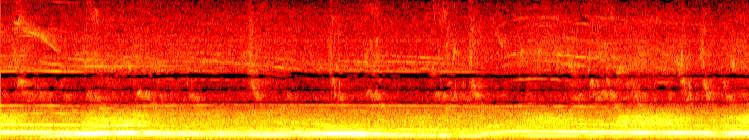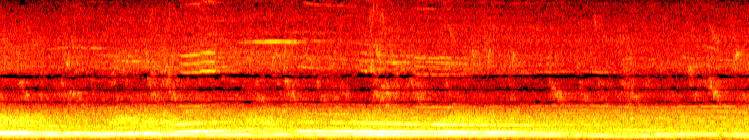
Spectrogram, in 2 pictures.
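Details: Zoo pack of white Arctic wolves howling in unison; multiple long wavering howls cross and overlap, voices dipping and rising against each other in a dense, sustained group chorus.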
